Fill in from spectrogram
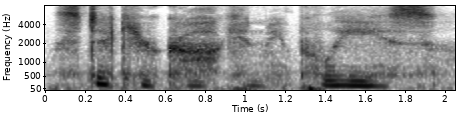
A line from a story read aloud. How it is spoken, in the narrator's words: urged, panting desperately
